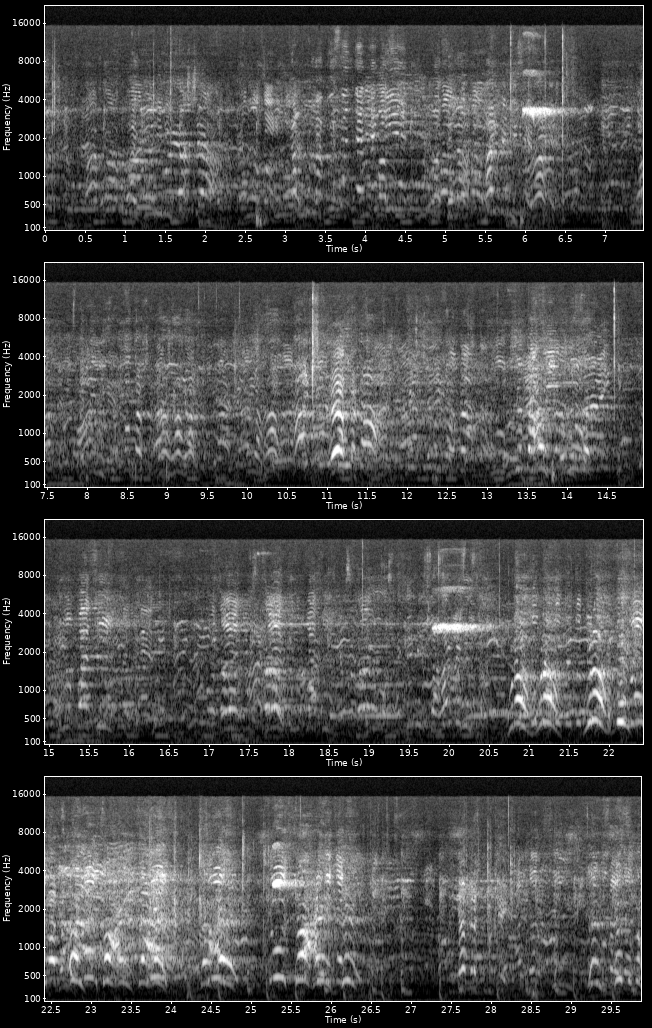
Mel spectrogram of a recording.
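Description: Men shout and call out in a large echoing hall.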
